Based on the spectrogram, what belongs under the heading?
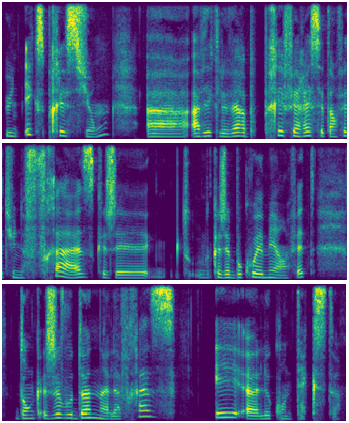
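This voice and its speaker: A woman teaching a short verb lesson, speaking patiently and carefully, repeating words slowly for learners to echo and pausing with soft fillers as she explains. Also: medium pitch, clean studio sound. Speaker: French teacher hosting a verb podcast. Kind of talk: scripted language lesson.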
